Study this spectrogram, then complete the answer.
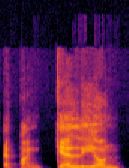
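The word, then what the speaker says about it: εὐαγγέλιον: that, oh, okay, like evangelion isn't even a word. It's evangelia. It's a different word, right? That has a different stress. Evangelion with the stress on the gel, and evangelia with the stress on the ia.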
